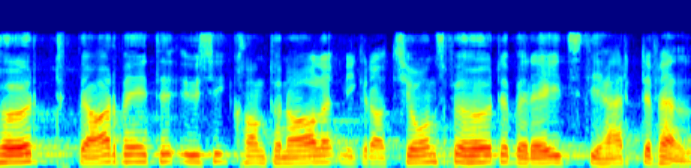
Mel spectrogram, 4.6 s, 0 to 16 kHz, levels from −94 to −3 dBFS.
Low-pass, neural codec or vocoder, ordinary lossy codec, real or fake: 7.2 kHz; none; none; real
